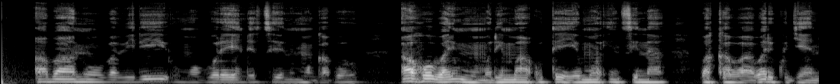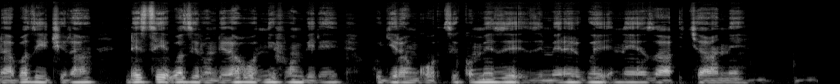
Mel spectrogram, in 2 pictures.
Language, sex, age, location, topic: Kinyarwanda, female, 18-24, Huye, agriculture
